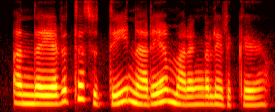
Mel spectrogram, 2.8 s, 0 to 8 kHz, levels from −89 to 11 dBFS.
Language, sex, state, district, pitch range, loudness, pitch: Tamil, female, Tamil Nadu, Nilgiris, 215-255 Hz, -16 LUFS, 230 Hz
